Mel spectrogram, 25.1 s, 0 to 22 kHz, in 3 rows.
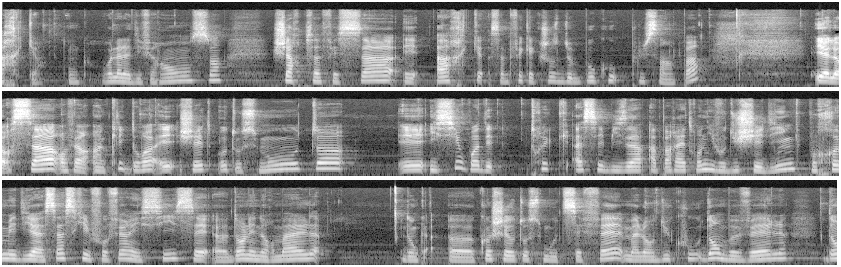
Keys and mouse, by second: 17.8-23.1 drag, 23.1 middle click, 23.3-24.9 drag, 24.9-25.0 middle drag.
